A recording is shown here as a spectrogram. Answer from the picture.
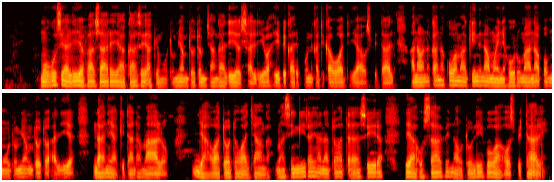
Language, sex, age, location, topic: Swahili, male, 25-35, Nakuru, health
